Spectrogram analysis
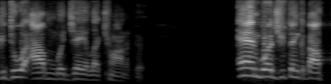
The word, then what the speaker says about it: Jay Electronica: I don't really know Jay Electronica. Did I say it right? Yeah, Yeah. Jay Electronica.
